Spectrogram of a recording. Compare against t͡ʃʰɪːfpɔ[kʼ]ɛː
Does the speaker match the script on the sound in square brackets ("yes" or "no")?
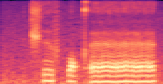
yes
